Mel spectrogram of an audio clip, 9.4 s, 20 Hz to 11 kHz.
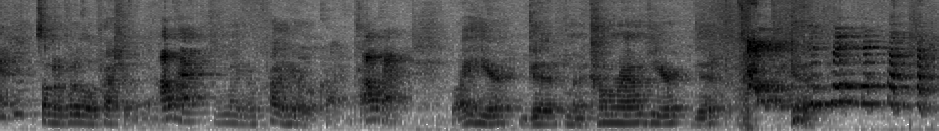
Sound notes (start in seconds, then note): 7.5 loud popping; 9.1 laughing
